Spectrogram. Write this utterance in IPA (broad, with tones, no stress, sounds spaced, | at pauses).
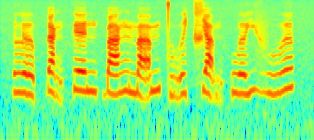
l əː˨˩ p̚ ɗ a̰˧˨ ŋ k ɛ˧ n ɓ a˨˦ ŋ m a̰˧˥ m t̪ ṵ˧˥ ə̯ t͡ɕ a̰˧˨ m k w ə˨˦ j v u˨˦ ə̯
